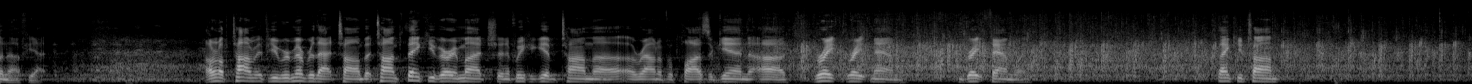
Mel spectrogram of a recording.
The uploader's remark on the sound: delivers keynote address at the Iowa Faith and Freedom Townhall, September 18, 2021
